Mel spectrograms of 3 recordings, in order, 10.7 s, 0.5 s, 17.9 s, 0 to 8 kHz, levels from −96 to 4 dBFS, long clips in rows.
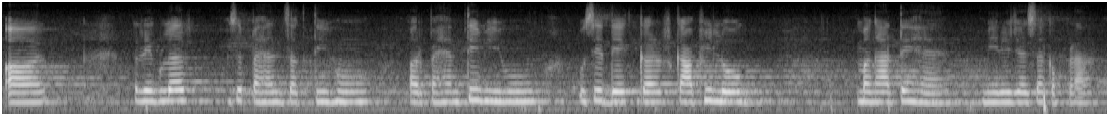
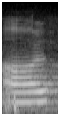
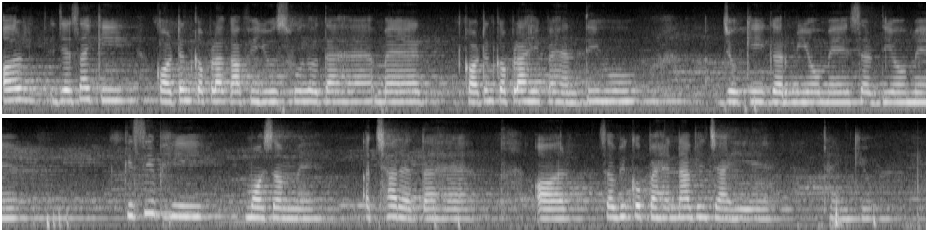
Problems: background conversations at intervals, echo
